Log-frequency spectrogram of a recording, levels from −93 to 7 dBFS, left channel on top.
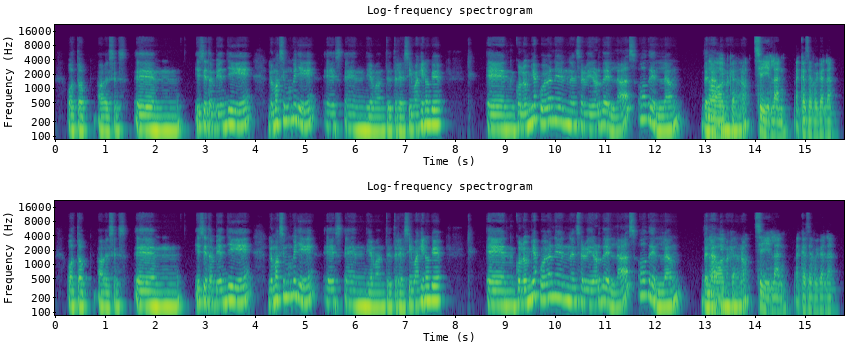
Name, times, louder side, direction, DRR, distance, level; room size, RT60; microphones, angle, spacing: voice 1, 0.3-2.5 2.8-7.7 8.6-12.5 12.9-13.8, equal, ahead, 0.6 m, -16 dB
voice 2, 13.0-15.5, left 4 dB, 70° left, 0.5 m, -20 dB
4.6 x 2.8 x 2.8 m
head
